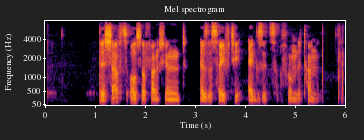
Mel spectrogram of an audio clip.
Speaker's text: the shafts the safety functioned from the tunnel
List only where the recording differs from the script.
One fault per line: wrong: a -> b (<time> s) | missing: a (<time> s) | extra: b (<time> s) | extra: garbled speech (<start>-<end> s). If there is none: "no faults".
extra: also functioned as (1.6 s)
wrong: functioned -> exits (4.1 s)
